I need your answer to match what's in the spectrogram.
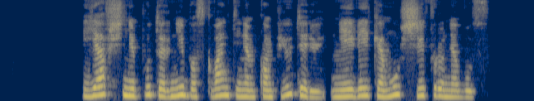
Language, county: Lithuanian, Vilnius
